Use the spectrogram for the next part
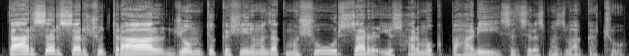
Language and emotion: Kashmiri, neutral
